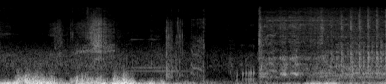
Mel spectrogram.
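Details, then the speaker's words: Kia petrol car bought for $800, on start-up: heavy, uneven low thumps at about four a second before settling quieter; engine knock, cause suspected, not confirmed. "Кажется, там кто-то барабанит."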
